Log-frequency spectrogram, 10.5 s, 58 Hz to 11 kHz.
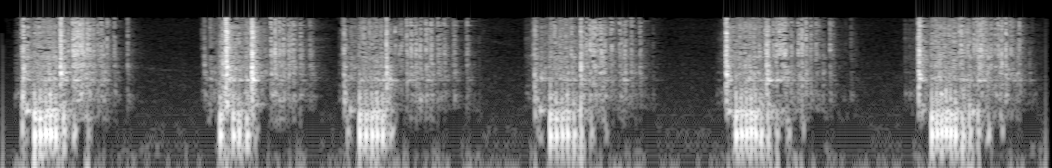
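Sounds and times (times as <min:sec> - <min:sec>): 
chainsaw: 0:00.2 - 0:01.3, 0:02.1 - 0:04.7, 0:05.4 - 0:06.5, 0:07.3 - 0:08.4, 0:09.2 - 0:10.4.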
